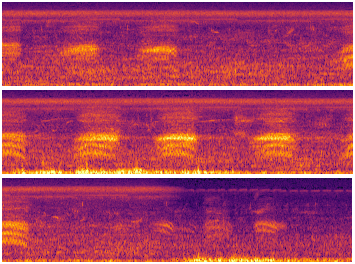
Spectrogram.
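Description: A bird calling repeatedly in short, harsh caws, about nine in a row that are loudest in the middle, then two more near the end.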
